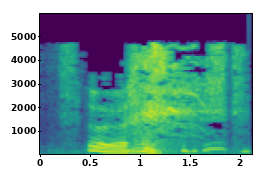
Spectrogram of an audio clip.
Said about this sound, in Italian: Vabbè, dai, voi non avete visto lo sbadiglio, va bene.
